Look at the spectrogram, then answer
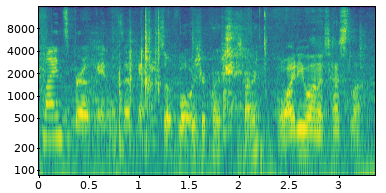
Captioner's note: laughs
